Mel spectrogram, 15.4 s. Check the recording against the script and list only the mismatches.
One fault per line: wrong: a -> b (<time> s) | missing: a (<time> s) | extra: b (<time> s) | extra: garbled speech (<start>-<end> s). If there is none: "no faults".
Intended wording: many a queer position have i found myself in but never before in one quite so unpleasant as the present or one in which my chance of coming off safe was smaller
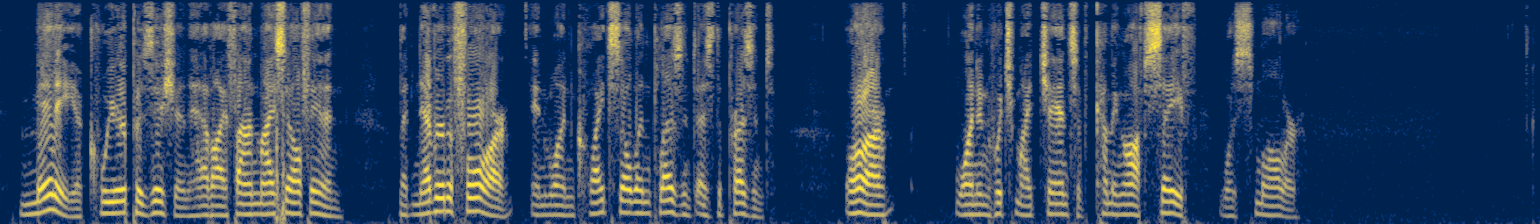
no faults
